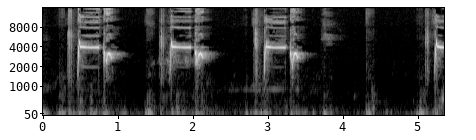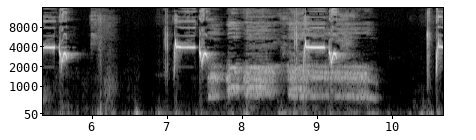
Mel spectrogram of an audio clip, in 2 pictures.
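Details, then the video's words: Red-headed prinia (prenjak kepala merah) in a lively, strong-singing (gacor) lure recording: sharp high phrases, each a flat whistled note falling into a quick warble, repeated about every 1.3 seconds, with a buzzy lower rattle near the end. "SUARA PRENJAK KEPALA MERAH/PRENJAK ATAS GACOR"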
